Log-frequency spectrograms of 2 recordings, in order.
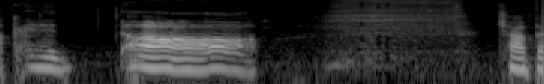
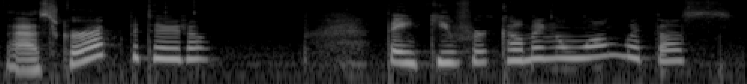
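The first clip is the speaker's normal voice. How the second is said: chirpy, bossy critter voice; 12 semitones higher than usual. Acted. High voiced character line.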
